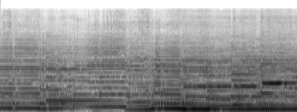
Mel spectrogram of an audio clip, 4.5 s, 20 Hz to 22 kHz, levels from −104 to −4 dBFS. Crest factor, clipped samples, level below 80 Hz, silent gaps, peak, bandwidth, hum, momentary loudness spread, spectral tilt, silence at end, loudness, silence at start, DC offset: 14 dB; under 0.1%; -68 dBFS; none; -4 dBFS; 5.6 kHz; none; 14 LU; -9.5 dB/octave; 0 s; -18 LUFS; 0 s; under 0.1%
